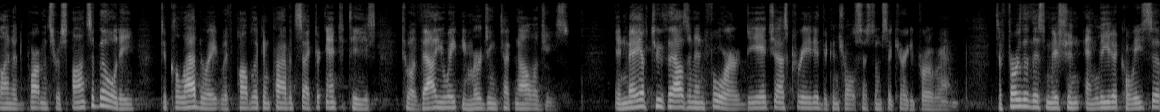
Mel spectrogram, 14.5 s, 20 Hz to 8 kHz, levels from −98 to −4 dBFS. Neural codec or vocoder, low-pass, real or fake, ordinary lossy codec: codec, 44.1 kHz, 2.6 kbps, SNAC; 7.2 kHz; fake; MP3, 64 kbps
